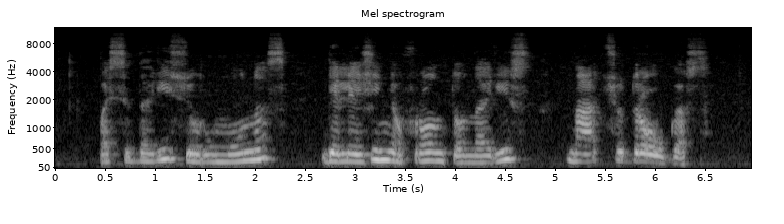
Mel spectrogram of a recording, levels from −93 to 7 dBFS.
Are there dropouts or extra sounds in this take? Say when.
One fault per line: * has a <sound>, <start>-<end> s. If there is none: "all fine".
all fine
